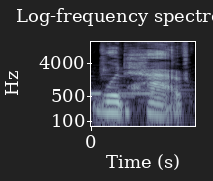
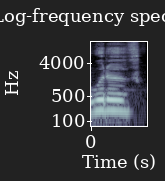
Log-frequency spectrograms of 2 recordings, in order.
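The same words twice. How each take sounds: First: It is said carefully, with have said in full. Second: It is said quickly, with have sounding like of. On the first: "but it's really not. It's should have, would have" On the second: "when we say it quickly, we say would have ... and it sounds like of"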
